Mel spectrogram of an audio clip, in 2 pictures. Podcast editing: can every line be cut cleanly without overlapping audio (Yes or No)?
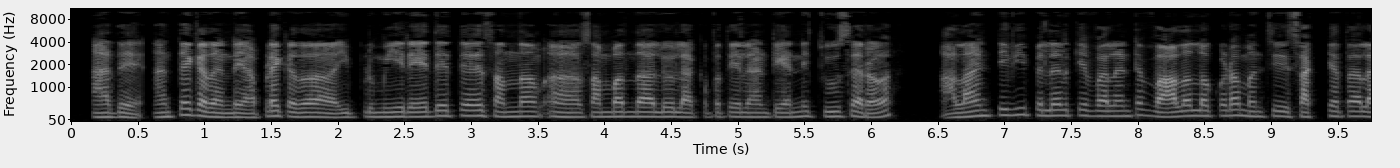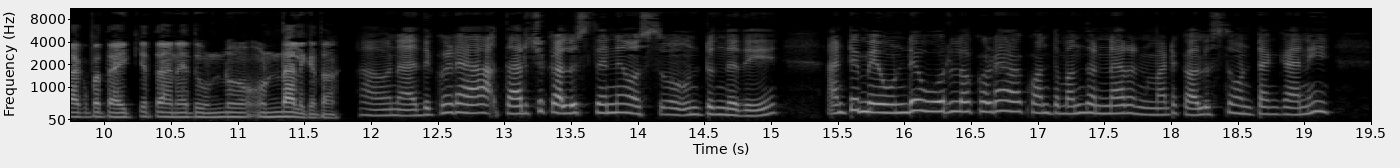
Yes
